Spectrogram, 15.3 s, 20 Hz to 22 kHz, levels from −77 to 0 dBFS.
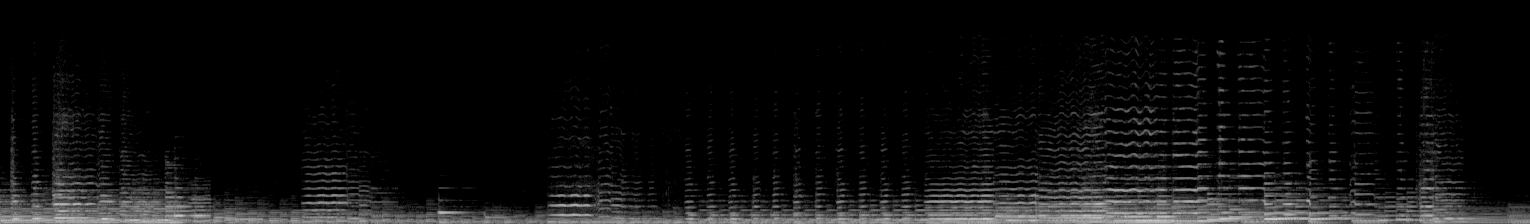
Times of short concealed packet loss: none

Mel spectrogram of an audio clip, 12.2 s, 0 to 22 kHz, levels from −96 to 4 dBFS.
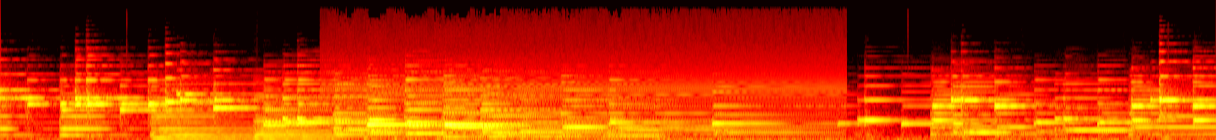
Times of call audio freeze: none

